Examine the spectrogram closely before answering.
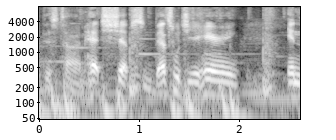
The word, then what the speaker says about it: Hatshepsut: Hatshepsut.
